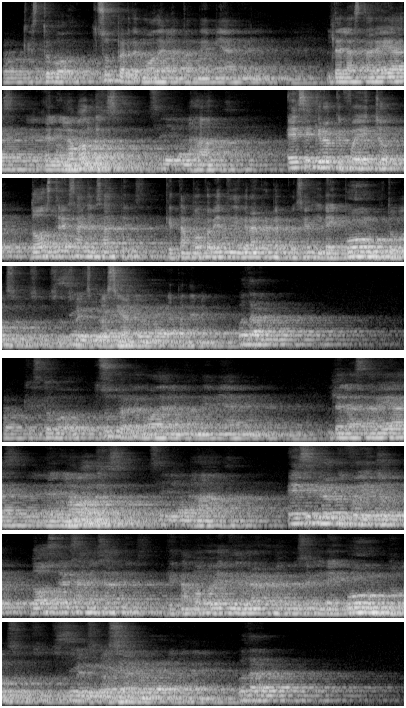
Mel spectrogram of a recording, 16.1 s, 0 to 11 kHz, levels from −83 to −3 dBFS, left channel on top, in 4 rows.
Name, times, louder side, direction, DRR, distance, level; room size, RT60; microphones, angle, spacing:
voice 1, 0.2-2.7 3.2-5.1 5.9-6.1 6.9-7.9 8.3-9.4 9.7-14.1, left 1 dB, 85° left, -2 dB, 0.4 m, -22 dB
voice 2, 4.6-4.9 5.5-6.1 9.9-10.1 12.6-13.9 14.4-14.7, left 2 dB, 10° left, -8 dB, 0.6 m, -24 dB
4.1 x 2.2 x 2.8 m, 2.7 s
head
